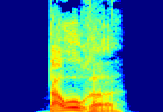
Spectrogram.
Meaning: inflection of dauern: 1. first-person singular present 2. first/third-person singular subjunctive I 3. singular imperative
- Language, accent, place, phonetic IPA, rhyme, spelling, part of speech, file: German, Germany, Berlin, [ˈdaʊ̯ʁə], -aʊ̯ʁə, daure, verb, De-daure.ogg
